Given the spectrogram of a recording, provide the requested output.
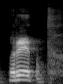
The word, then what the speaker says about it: wraith: और देखो WRAITH, रेत, ये रेत मतलब होता है भूत प्रेत, जिसको कि तुम घोस्ट भी कहते हो, घोस्ट, ठीक है, घोस्ट।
